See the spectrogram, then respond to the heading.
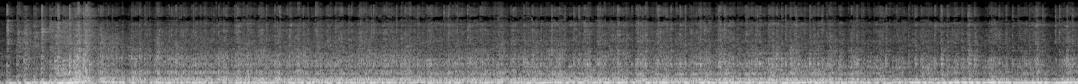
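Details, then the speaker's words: Chevrolet S10 bracket drag truck with a V8, first start after sitting almost two years, with transmission and driveline reinstalled: strong, steady rumble with a lumpy cam lope and no mechanical clatter. It runs well, as before. "got the engine running it runs really good just like it did"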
